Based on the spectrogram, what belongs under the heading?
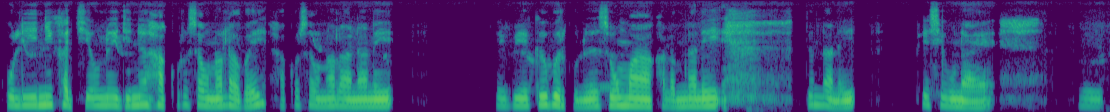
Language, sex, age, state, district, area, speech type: Bodo, female, 30-45, Assam, Baksa, rural, spontaneous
